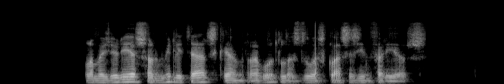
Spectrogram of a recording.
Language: Catalan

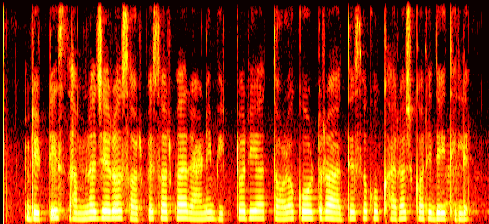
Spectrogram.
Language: Odia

